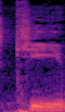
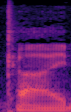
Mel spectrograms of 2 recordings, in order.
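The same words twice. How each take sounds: First: "key" said with a long ee; the official "key", with an ee vowel; official pronunciation. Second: "Kai" said to rhyme with eye; "Kai", a k then the sound of eye; speaker's usual pronunciation. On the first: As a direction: say "key" to rhyme with see. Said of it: "I think the official pronunciation is key". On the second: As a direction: say "Kai" with a long i vowel. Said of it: "but I always pronounce it Kai". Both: Shown as a demonstration.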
